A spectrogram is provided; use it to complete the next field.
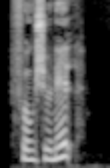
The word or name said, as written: funktionel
